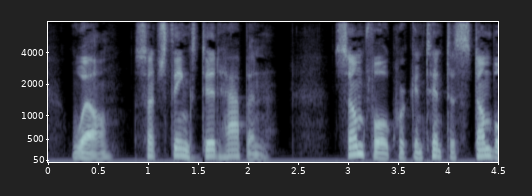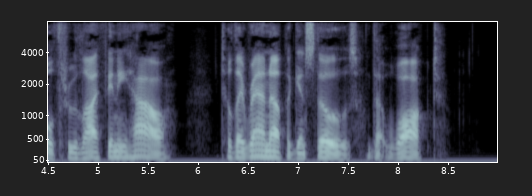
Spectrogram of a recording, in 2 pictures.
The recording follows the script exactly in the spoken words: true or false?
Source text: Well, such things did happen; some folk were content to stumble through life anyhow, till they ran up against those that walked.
true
